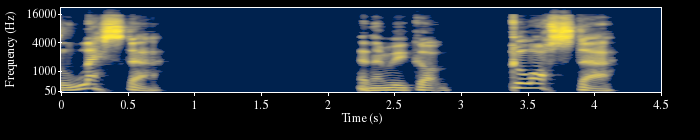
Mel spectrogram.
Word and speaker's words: Leicester: That's how it's spelt. And how it's said is Leicester.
